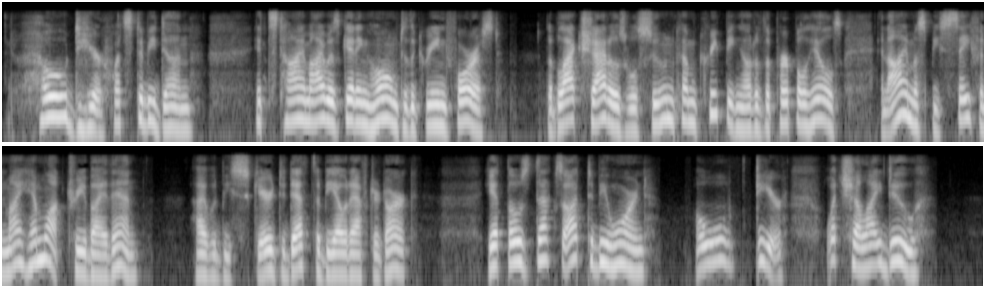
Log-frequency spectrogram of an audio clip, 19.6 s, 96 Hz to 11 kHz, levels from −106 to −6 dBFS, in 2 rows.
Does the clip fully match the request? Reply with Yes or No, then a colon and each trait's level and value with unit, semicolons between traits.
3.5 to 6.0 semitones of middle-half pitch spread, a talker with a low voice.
No: average, 4.4 semitones; medium, 185 Hz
